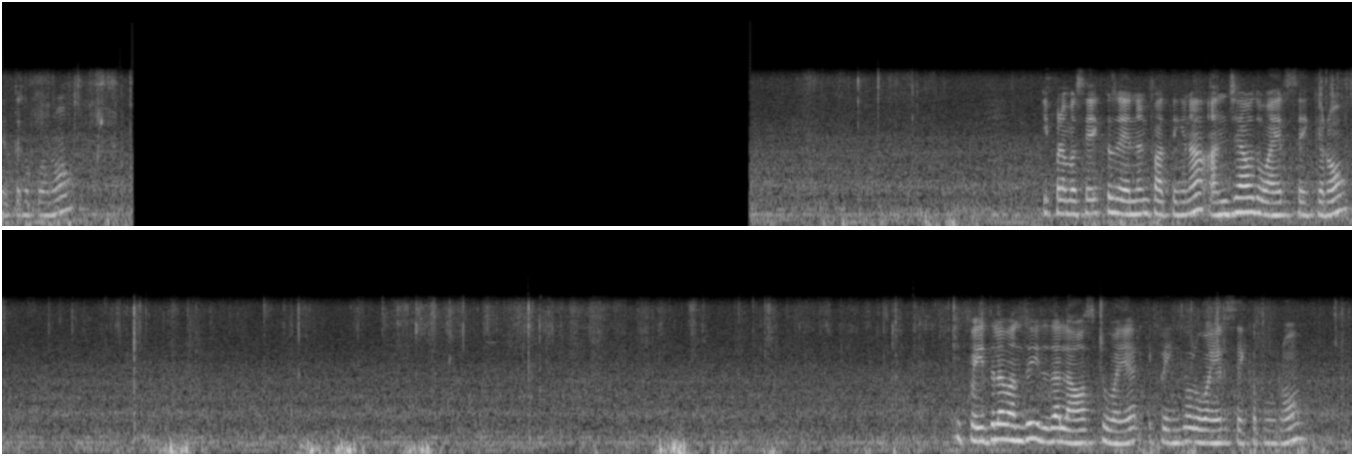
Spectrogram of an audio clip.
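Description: Plastic strips rustle and crinkle as they are knotted.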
